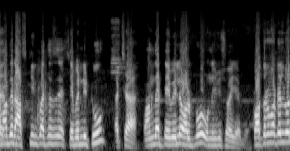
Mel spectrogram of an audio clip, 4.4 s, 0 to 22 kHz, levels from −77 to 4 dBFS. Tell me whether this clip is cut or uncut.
uncut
